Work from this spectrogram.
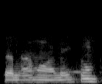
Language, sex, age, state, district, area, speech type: Kashmiri, male, 30-45, Jammu and Kashmir, Kulgam, rural, conversation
